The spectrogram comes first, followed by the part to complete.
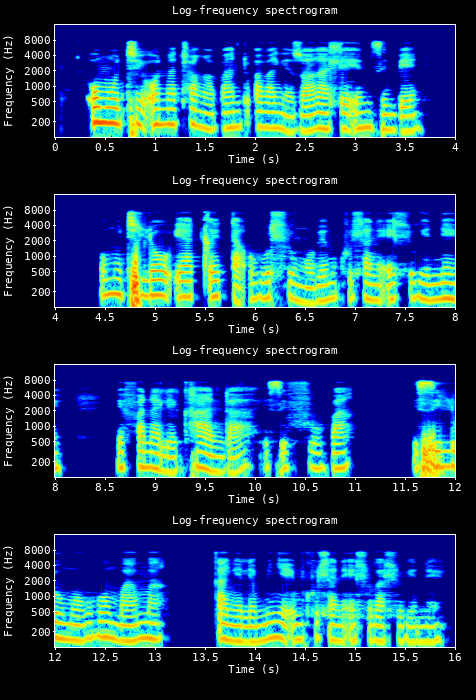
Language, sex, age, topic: North Ndebele, female, 25-35, health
